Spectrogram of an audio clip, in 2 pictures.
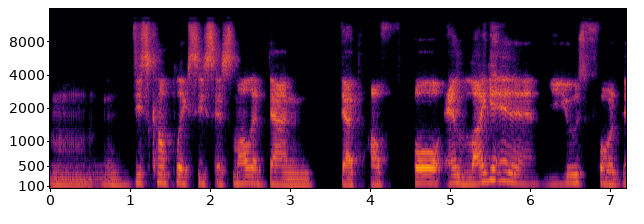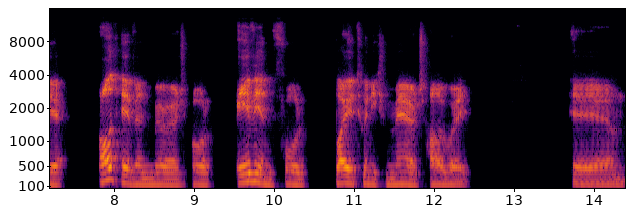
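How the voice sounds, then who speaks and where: A man talks at a very slow pace with long, frequent pauses. His medium-pitched voice has a bright, sharp tone and fairly even intonation. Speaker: student presenter. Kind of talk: presentation. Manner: halting.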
